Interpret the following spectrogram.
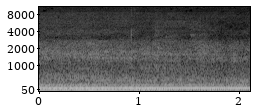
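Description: A steady low hum with a constant deep tone, its very lowest rumble dropping away about a second in.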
